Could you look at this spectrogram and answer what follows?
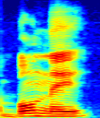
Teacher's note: Então, aqui a oxítona. Boné, a sílaba mais forte é né.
